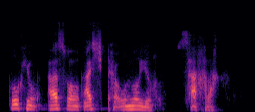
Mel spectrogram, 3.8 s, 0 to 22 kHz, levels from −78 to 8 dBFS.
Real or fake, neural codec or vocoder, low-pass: fake; codec, 24 kHz, 1.5 kbps, HILCodec; 9.9 kHz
